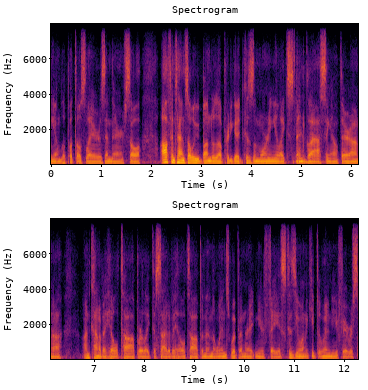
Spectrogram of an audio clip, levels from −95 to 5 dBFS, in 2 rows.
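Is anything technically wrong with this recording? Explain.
Yes, several things are wrong with this speech recording.

AMR wideband (HD Voice) codec, throughout: the whole clip has been through AMR-WB at 6.6 kbit/s, one of its two lowest rates. The codec rebuilds speech below 6.4 kHz from a pulse-excited vocal tract model and fills 6.4 to 7 kHz with shaped noise. At this rate the excitation is too coarse to follow the voice faithfully, so the speech comes out heavily damaged, rough and raspy.

Background gated by the echo canceller, 6.56 to 6.78 s: while the far-end loudspeaker was active, the echo canceller clamped down on the microphone, pulling the room sound down by as much as about 40 dB. The background ambience drops away abruptly for roughly a fifth of a second, then comes back when the canceller releases its grip, leaving a brief hole in the sound bed.

Echo leak, 7.94 to 7.99 s: a faint, delayed copy of the voice appears for about 50 ms, arriving 412 ms after the original and sitting roughly 30 dB below it. 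This is likely residue that a loudspeaker-side echo canceller failed to remove from its microphone and sent back down the line. It surfaces as a short scrap rather than a sustained repeat.

The call microphone processing is working as it should, with nothing above 8 kHz.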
